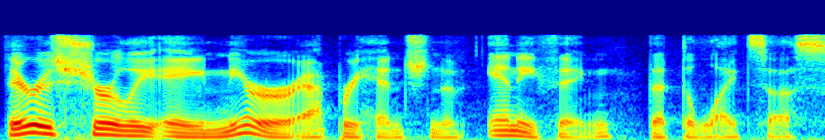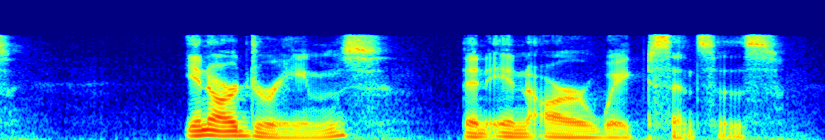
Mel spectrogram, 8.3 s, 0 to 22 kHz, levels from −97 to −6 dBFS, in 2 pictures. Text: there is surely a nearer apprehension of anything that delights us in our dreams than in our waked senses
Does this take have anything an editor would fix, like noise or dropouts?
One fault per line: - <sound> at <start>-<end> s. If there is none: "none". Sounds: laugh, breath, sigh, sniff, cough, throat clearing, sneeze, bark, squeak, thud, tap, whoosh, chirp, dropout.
none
